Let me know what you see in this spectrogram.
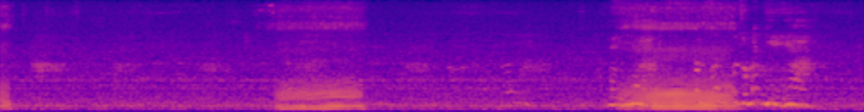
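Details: Loud rattling snores about three seconds apart, each with a buzzing vibration on the in-breath, against quiet room noise; snoring.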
